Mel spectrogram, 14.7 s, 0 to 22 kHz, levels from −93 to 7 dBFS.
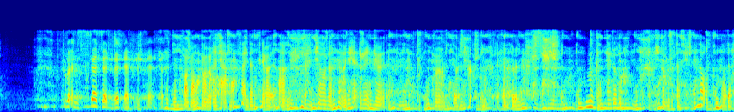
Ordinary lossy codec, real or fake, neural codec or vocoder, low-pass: none; fake; autoencoder, 22.05 kHz, a latent of 192 numbers a frame, VITS, trained on one speaker; 7.2 kHz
